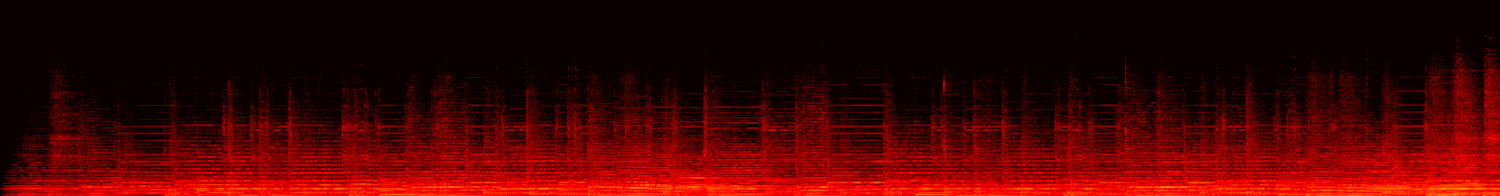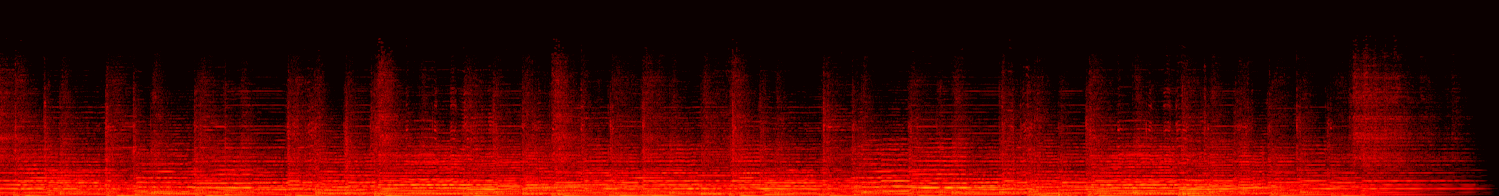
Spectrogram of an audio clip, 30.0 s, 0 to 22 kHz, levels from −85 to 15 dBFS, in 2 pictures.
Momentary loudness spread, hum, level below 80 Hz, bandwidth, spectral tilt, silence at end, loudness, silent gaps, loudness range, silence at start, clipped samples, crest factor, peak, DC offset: 8 LU; none; -72 dBFS; 16.5 kHz; -5 dB/octave; 0.2 s; -34 LUFS; none; 6 LU; 0.05 s; under 0.1%; 16 dB; -18 dBFS; under 0.1%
